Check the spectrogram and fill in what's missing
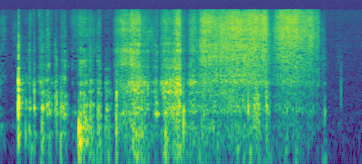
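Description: Fingertips and nails tap and scratch a small, empty, reassembled printed Heddon cardboard lure box held in the hands. A run of quick, dry taps opens the clip, followed by a steady, bright, papery scratching that rises and falls in waves. It stops just after four seconds with one faint final tick.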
